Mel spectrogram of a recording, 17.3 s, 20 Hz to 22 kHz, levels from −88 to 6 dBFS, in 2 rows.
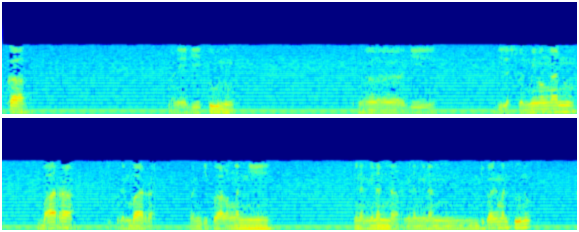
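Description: A mains buzz at 60 Hz runs through the whole recording, only about 10 dB below the speech. Switching spikes twice per mains cycle spread harmonics into the kilohertz range, giving a steady, raspy buzz.

Nothing is heard above 4.5 kHz, and the damage is heavy: watery, swirling speech with smeared attacks. The likely cause is MP3 compression at a very low bitrate, around 16 kbps. Starved of bits, the encoder drops weak frequency lines and cuts the treble.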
